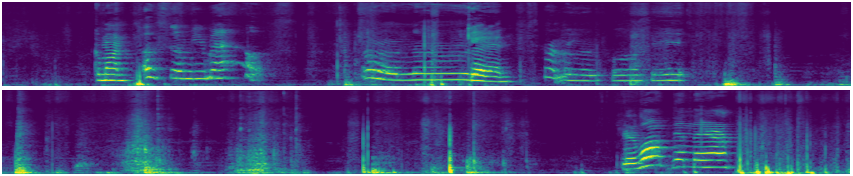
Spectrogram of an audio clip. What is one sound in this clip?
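A young boy talks with animation, close to the microphone.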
